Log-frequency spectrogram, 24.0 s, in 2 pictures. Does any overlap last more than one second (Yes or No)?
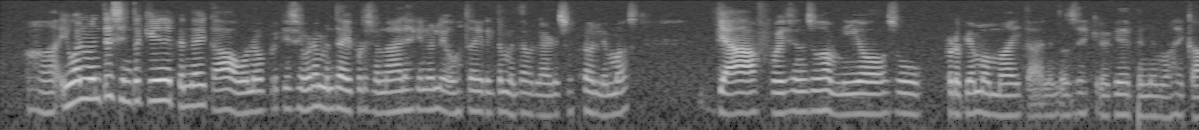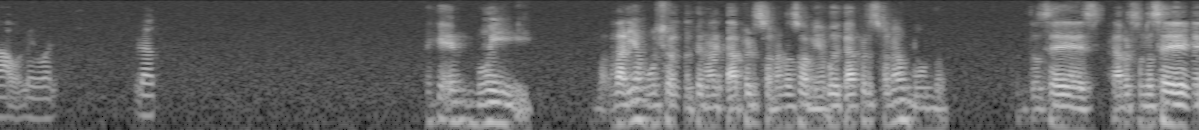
No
